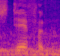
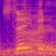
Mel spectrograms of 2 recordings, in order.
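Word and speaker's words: Stephen: sportsman correct and um Steven oh s t e p h e n I thought always I thought that was Stefan. But anyway, Steven. That's how I spelled my name.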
